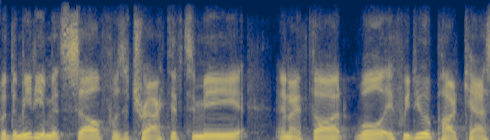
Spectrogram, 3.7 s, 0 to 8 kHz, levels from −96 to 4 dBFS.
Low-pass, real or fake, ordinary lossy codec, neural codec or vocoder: 7.2 kHz; real; Opus, 24 kbps; none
